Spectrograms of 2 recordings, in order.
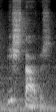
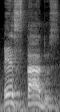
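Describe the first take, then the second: First: The s before t sounds hushed, like sh. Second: The s before t sounds clear and hissing. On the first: "Estou chiando" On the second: "Limpinho, sem chiado"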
